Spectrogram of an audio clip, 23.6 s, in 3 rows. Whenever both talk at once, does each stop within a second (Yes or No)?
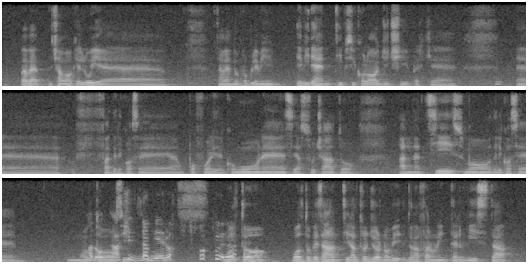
No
